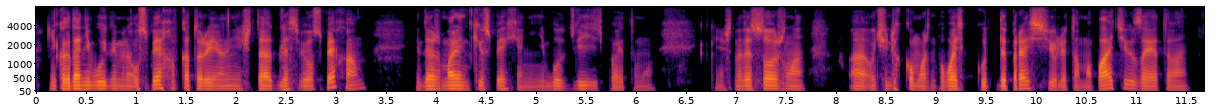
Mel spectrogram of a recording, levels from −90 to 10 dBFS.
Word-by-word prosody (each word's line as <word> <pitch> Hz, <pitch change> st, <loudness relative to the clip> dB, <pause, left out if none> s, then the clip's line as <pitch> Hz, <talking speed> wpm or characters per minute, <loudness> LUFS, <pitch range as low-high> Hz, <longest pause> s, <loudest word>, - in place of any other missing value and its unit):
никогда 115 Hz, 0 st, +5 dB
не 120 Hz, 0 st, -1 dB
будет 120 Hz, 0 st, 0 dB
именно 110 Hz, -2 st, -4 dB
успехов, 130 Hz, +3 st, +1 dB
которые 115 Hz, -1 st, +1 dB
они 110 Hz, +1 st, -6 dB
считают 110 Hz, +1 st, +1 dB
для 105 Hz, -1 st, -1 dB
себя 110 Hz, +2 st, -4 dB
успехом, 120 Hz, +5 st, 0 dB, 0.5 s
и 100 Hz, -, -12 dB
даже 110 Hz, 0 st, +2 dB
маленькие 115 Hz, 0 st, +2 dB
успехи 110 Hz, 0 st, -2 dB
они 95 Hz, 0 st, -13 dB
не 100 Hz, -, -12 dB
будут 105 Hz, +1 st, -6 dB
видеть. 115 Hz, -2 st, -6 dB
Поэтому, 90 Hz, 0 st, -10 dB, 0.5 s
конечно, -, -, -9 dB
это 110 Hz, +1 st, +1 dB
сложно. 110 Hz, -2 st, +1 dB, 0.4 s
А, -, -, 0 dB
очень -, -, -2 dB
легко -, -, -2 dB
можно 105 Hz, -1 st, -4 dB
попасть 105 Hz, +2 st, +3 dB
в -, -, -45 dB
какую-то -, -, -6 dB
депрессию 125 Hz, -3 st, +3 dB
или 100 Hz, -, -3 dB
там 95 Hz, 0 st, -9 dB
апатию 130 Hz, +6 st, +2 dB
из-за 115 Hz, -2 st, 0 dB
этого. 100 Hz, -1 st, -3 dB
110 Hz, 185 wpm, -23 LUFS, 105-115 Hz, 0.5 s, никогда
